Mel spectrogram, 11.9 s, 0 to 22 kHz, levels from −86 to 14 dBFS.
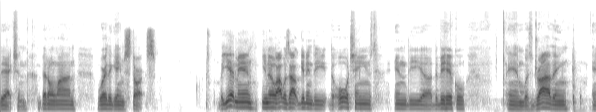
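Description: Speech that turns muffled and rough from 2.43 to 6.59 s, with the top end cut to 8 kHz for about 3.1 s. This is a call bitrate drop: the encoder likely fell from around 32 kbps to about 11 kbps, coding more coarsely and narrowing bandwidth.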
